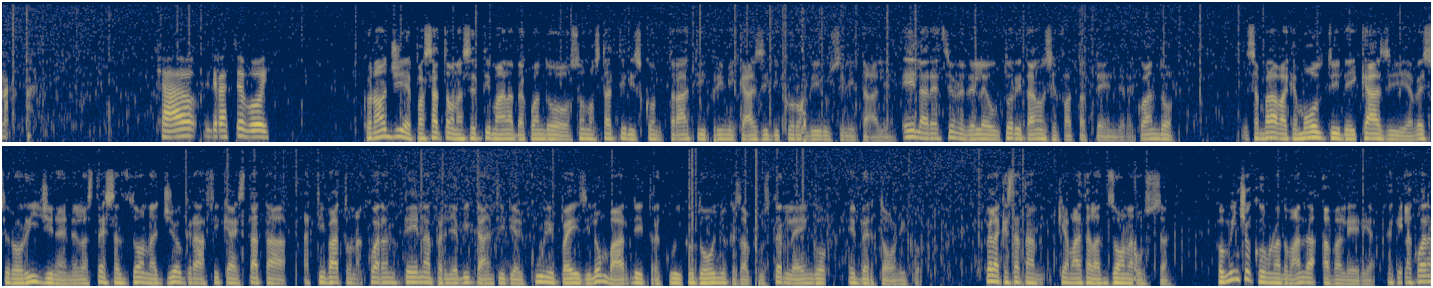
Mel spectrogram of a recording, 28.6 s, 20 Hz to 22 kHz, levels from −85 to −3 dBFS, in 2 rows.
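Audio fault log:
Throughout: overdone noise removal. The gaps between phrases drop to near silence scattered with twinkling specks. The noise reducer was pushed too hard. It pulls each frequency band down or out whenever that band sits close to its noise estimate, so the quiet parts of the voice are stripped away along with the noise. Isolated bands that survive flicker on and off as the specks.
7.98–8.04 s, 25.59–25.64 s and 28.28–28.30 s: broken MP3 bit reservoir. At each point the audio lurches forward with a brief chirp, burst of noise or hole lasting a few tens of milliseconds, about one to two frames of 26.1 ms, which fits MP3 framing. The likely cause is missing frames. The next frame then reaches back into the reservoir for borrowed data, finds another frame's bytes and decodes garbage until it resyncs.
21.28–28.57 s: train of clicks. Sharp, near-identical ticks run steadily at 14.9 per second to the end of the clip, about a hundred in all, peaking at about the level of the speech itself. 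They carry on through the pauses as well as under the speech, so they sit on top of the audio rather than coming from it. The regular pacing points to a likely cause in interference from nearby equipment or a faulty connection injecting a pulse at a fixed rate.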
